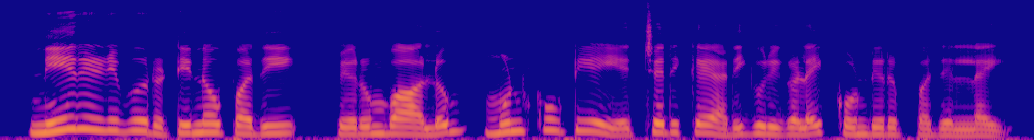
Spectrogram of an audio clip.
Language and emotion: Tamil, neutral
